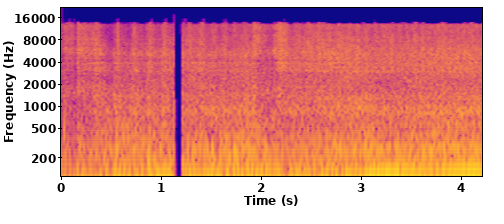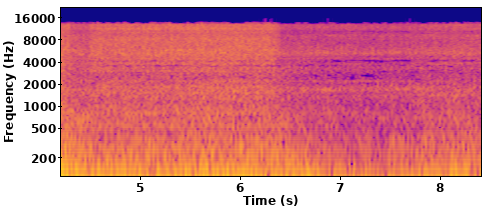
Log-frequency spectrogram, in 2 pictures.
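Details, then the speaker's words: V8 hot rod catches after a brief cut, then idles lumpy with a loping stumble. The owner suspects it is not firing on all 8 cylinders, possibly from flooding, and says there are no vacuum leaks; cause unconfirmed. "So I don't think it's firing on all 8. I'm gonna have to check, see if all the cylinders are firing, and then see what the drill might be."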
